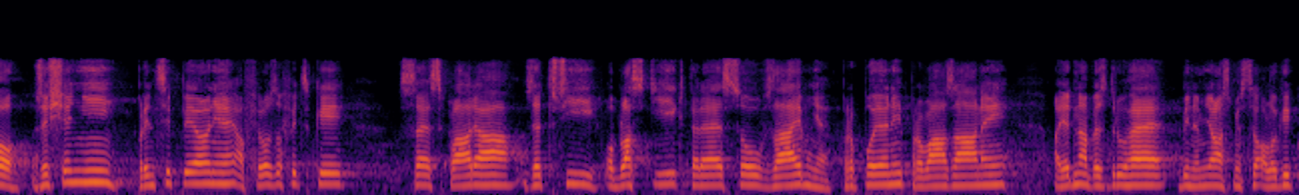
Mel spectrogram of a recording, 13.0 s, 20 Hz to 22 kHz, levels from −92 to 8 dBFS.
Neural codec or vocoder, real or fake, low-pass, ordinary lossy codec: codec, 16 kHz, 4 kbps, X-Codec, WavLM features, trained on Multilingual LibriSpeech; fake; 7.2 kHz; AAC, 48 kbps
